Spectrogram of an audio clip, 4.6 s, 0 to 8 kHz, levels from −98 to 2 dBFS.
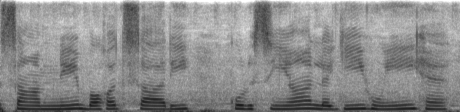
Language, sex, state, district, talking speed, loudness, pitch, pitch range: Hindi, female, Uttar Pradesh, Lucknow, 90 wpm, -14 LUFS, 250 Hz, 240-260 Hz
